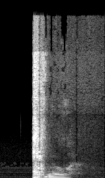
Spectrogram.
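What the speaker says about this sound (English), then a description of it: "Yeah, there's your sneeze." A single sudden sneeze bursts in close and loud after a quiet pause, then trails off into a voiced tail, heard over a headset during an online NASCAR truck sim race.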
